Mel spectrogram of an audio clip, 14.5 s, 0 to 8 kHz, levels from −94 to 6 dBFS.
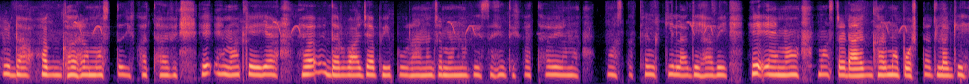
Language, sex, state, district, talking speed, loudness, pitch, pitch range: Hindi, female, Chhattisgarh, Korba, 135 wpm, -18 LUFS, 230 Hz, 225-240 Hz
